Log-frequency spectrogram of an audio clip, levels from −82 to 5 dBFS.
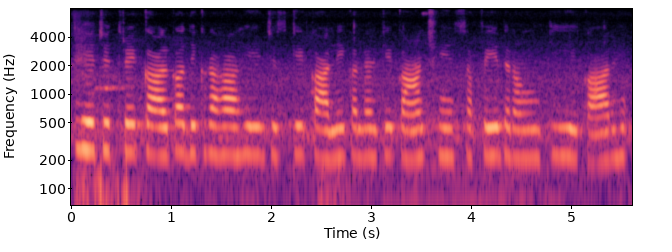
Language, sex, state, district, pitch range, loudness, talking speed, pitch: Hindi, female, Bihar, Sitamarhi, 215-230 Hz, -16 LUFS, 215 wpm, 225 Hz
